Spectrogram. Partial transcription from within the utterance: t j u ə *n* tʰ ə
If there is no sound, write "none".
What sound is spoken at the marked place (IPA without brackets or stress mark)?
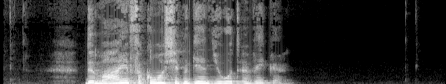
none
